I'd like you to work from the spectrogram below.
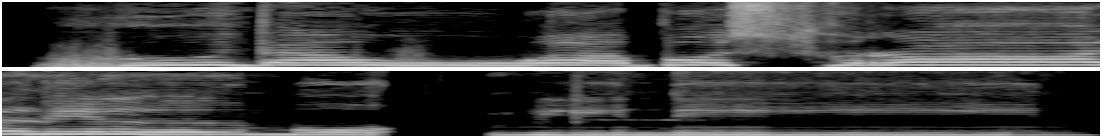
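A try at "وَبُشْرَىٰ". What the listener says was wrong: anginnya mana? Shin.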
